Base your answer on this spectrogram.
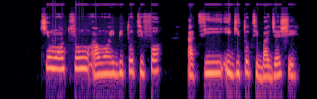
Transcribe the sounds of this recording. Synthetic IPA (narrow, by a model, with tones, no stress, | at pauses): kʰi˦w̃ɔ̃˦tũ˦a̰˦˨w̃ɔ̃˧i˧bi˧to˦ti˧fɔ˦ | a˨tʰi˧i˧ɡi˧to˦ti˧ba˨d͡ʒɛ˨˦ʃe˧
